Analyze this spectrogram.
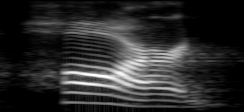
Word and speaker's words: hard: in the middle heard the second one has the R as in car hard okay now if you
